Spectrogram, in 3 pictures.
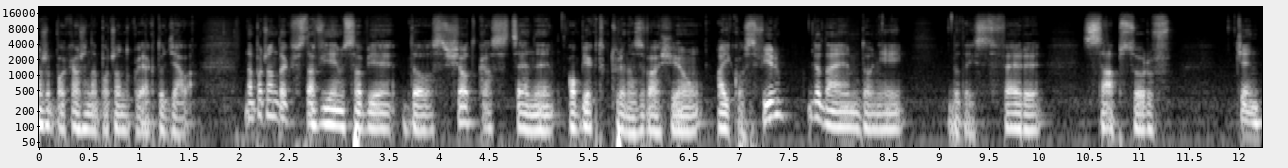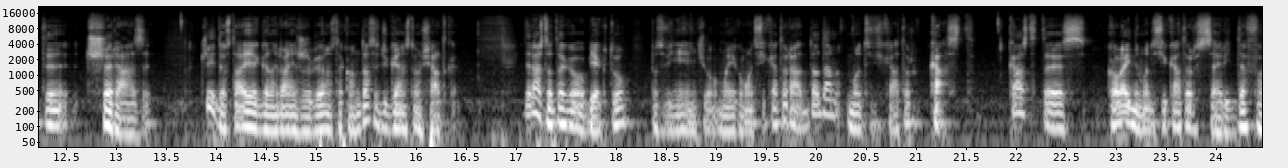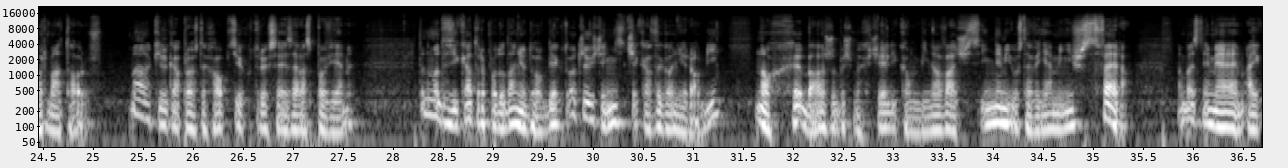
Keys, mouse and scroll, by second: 2.7 right click, 6.6-8.4 middle drag, 9.0 click, 11.8 click, 13.9 z, 14.2-16.7 middle drag, 16.7 z, 17.3-19.0 middle drag, 18.6-22.1 drag, 28.0-31.9 middle drag, 36.1-36.6 middle drag.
